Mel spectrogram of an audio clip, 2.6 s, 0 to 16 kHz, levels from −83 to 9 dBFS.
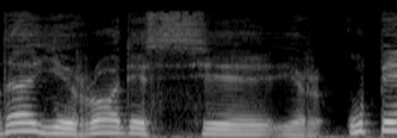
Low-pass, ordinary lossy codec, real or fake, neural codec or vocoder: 14.4 kHz; MP3, 48 kbps; real; none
